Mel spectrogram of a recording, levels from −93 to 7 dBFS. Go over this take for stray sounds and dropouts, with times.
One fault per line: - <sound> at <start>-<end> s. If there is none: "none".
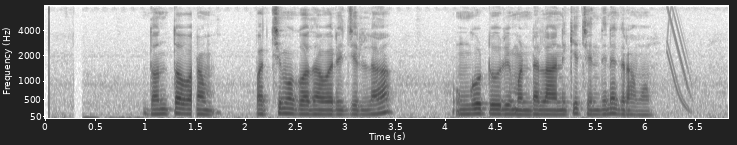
- dropout at 1.5-1.5 s
- chirp at 6.2-6.5 s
